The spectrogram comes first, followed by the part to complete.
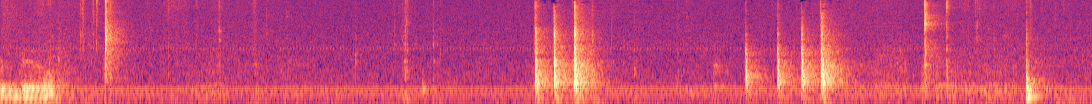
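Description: Light clicks and clinks of hand-painting tools, a brush and small hard items knocking against a paint jar or the tabletop: one about a second in, a quick cluster around the middle, and several more in the last few seconds. A faint steady hum runs underneath.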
